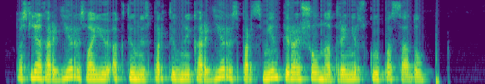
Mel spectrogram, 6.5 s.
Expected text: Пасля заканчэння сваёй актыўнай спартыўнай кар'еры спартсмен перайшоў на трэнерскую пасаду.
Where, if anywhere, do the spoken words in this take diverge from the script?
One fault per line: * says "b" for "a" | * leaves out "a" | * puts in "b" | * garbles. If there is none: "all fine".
* says "кар'еры" for "заканчэння"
